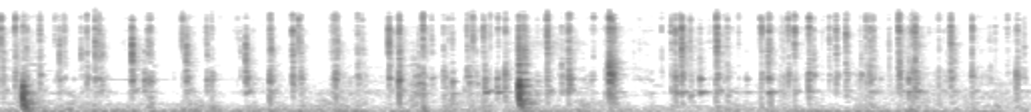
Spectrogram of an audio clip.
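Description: Fingertips grip a black clarinet with silver metal keys, held upright, and rapidly press and tap the metal keys. The result is a fast, uneven stream of short, dry clicks, with a few louder snaps standing out, each dying away almost instantly.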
